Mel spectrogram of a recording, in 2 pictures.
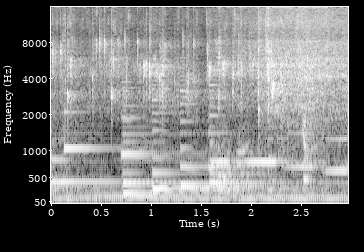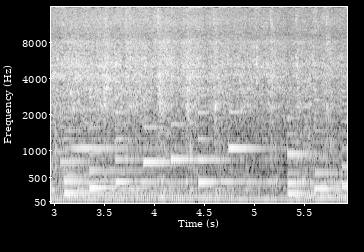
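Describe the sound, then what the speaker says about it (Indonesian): Garlic sautés in a pan, a continuous hissing sizzle held at an even level throughout, with a sustained background melody over it and no voices. "Tumis bawang putih hingga harum."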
